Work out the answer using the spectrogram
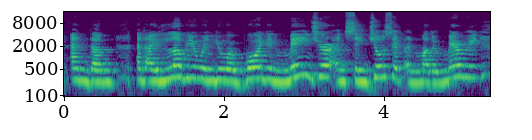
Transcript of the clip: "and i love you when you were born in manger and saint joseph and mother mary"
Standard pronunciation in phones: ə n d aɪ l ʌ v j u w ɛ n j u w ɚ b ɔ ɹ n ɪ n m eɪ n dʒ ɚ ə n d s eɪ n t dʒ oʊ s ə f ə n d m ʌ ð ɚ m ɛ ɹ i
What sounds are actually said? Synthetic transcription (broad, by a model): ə n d aɪ l ʌ v j u w ɛ n j u w ɚ b ɔ ɹ n ɪ n m eɪ dʒ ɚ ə n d s eɪ n t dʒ oʊ s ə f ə n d m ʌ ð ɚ m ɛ ɹ i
